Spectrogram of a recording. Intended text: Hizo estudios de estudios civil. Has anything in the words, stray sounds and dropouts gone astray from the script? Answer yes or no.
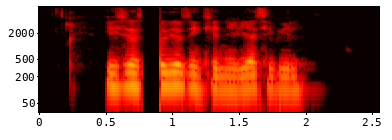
yes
